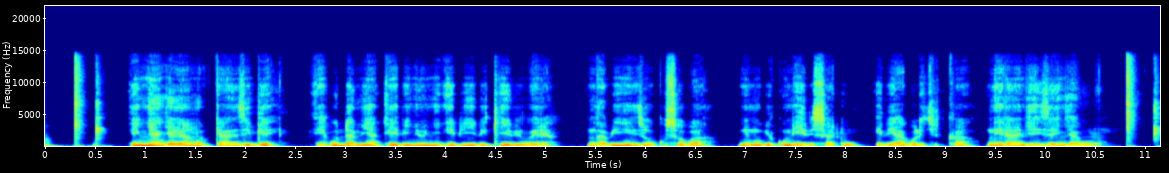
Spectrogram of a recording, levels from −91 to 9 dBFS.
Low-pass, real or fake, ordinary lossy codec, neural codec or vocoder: 14.4 kHz; fake; none; codec, 44.1 kHz, 3.4 kbps, Pupu-Codec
